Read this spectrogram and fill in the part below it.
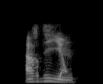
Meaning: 1. tongue (of buckle) 2. barb (of fishhook)
- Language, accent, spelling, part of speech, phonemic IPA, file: French, France, ardillon, noun, /aʁ.di.jɔ̃/, LL-Q150 (fra)-ardillon.wav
